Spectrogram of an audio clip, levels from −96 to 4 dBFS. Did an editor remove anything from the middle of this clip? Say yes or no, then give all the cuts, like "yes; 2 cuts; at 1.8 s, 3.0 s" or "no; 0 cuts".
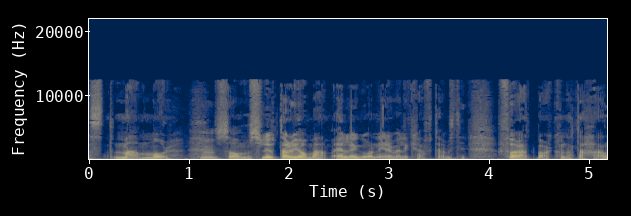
no; 0 cuts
